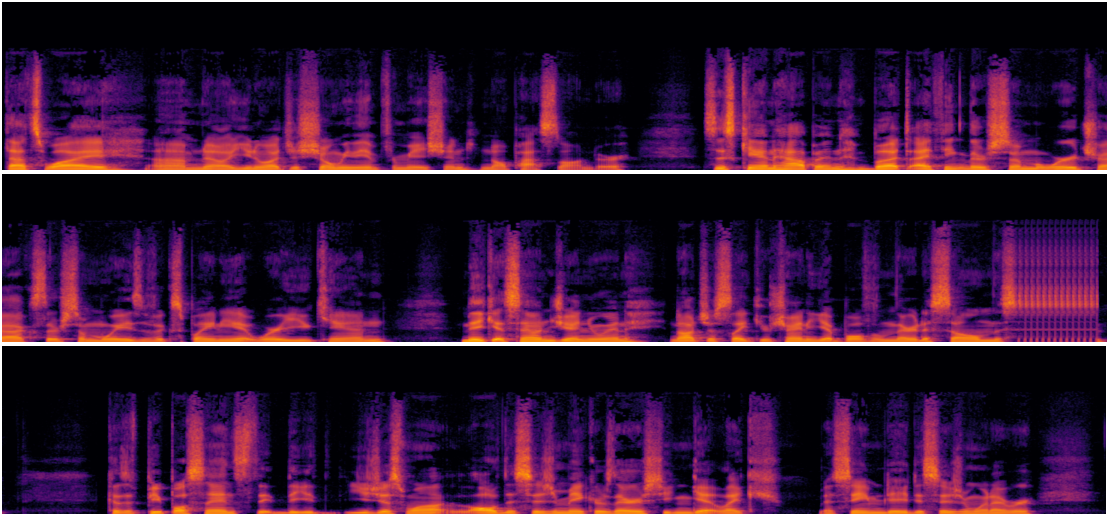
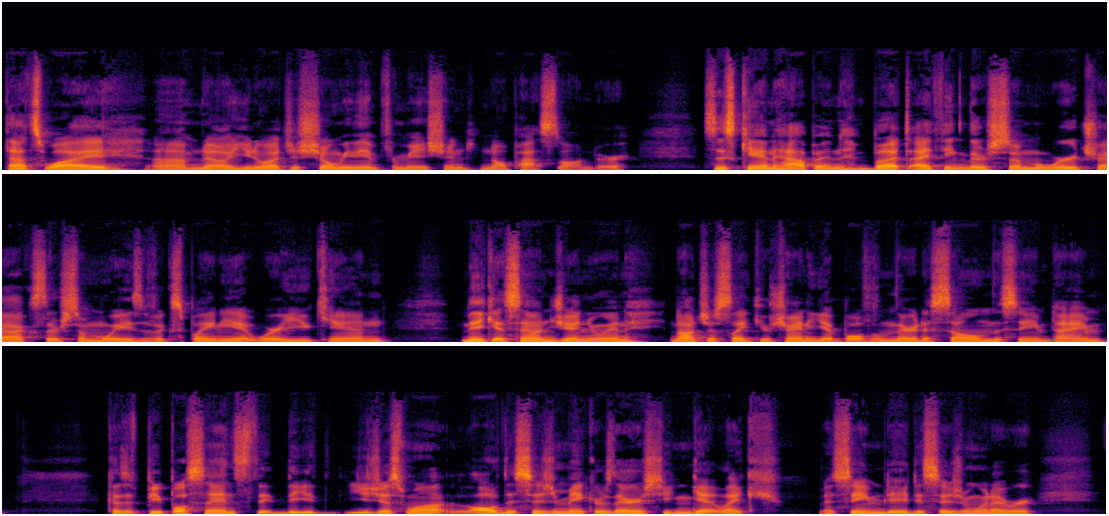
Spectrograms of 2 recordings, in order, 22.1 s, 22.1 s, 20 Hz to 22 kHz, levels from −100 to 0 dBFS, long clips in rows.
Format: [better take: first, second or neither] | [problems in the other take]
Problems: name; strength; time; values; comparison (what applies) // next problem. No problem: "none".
second | audio freezing; at 14 s for 0.5 s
